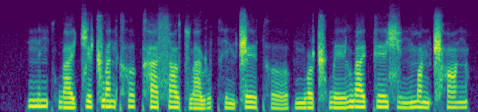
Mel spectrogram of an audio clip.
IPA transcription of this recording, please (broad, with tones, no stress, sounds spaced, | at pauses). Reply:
n̪ i˥ ŋ t̪ʰ w a˧˥ ɪ̯ t͡ɕ i˧˥ ʈ͡ʂ w a˥˧ n kʰ ɤ˥˧ kʰ ä˥˧ s ɑ˥˩ ʊ̯ t͡s w ä˨˩ ɻ u˥ t̪ʰ i˨˩ ŋ ʈ͡ʂ e˥˩ ɪ̯ t̪ʰ ɤ˨˩˦ | n̪ w ɔ˨˩ ʈ͡ʂʰ w e˧˥ ɪ̯ l w a˥ ɪ̯ k e˥ ɪ̯ ɕ i˧˥ ŋ m ɑ˥˩ ŋ ʈ͡ʂʰ ɑ˥ ŋ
